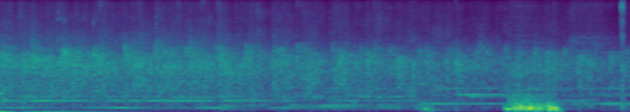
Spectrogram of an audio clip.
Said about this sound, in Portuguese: Aleluia, aplauda ele bem forte, aleluia, aleluia, aleluia, aleluia.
